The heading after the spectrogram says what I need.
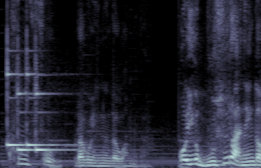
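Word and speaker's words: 工夫: 자, 그러다 보니 공부를 중국어 발음으로는 쿵푸라고 읽는다고 합니다.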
